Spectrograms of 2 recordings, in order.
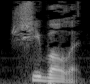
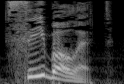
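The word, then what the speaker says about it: shibolet (שיבולת): Say the word shibolet. Vayomer, the guy trying to cross says, sibolet. Velo yachin lidaber ken, because he is not able to pronounce it correctly.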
